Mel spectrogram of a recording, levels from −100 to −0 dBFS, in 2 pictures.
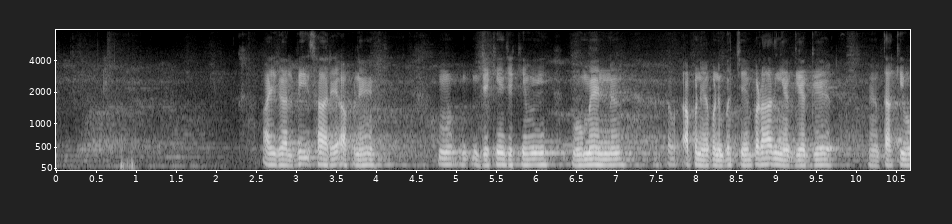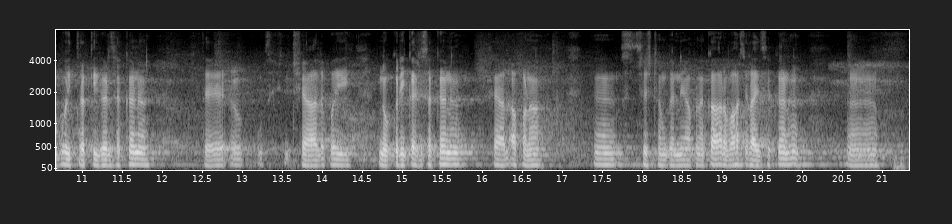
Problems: constant background noise, echo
